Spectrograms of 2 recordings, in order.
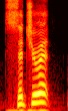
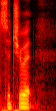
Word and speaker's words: Scituate: Scituate, Rhode Island. Is that how you say it, Josh? Trying to scroll up and read Josh's comment to see if I've... Yeah, that's how you pronounce it, he said.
